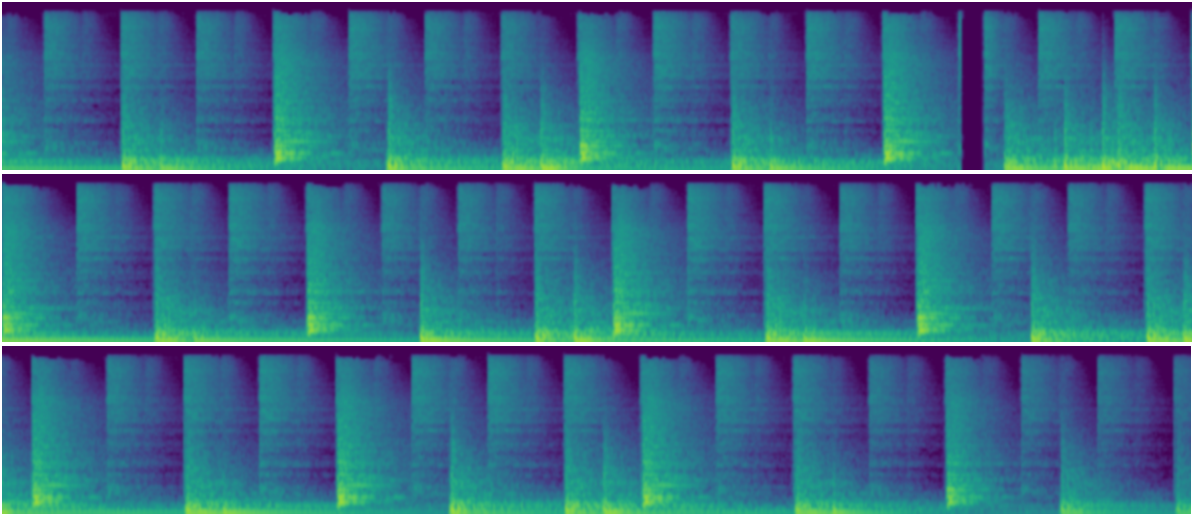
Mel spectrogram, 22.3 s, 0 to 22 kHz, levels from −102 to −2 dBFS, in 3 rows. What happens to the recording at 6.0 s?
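At 5.99 s the sound cuts off in mid-flow and stays silent until 6.14 s, a gap of about 150 ms, then carries on. This is a playback stall: the player most likely ran short of data or had its thread held up, so output stopped until it caught up. On a waveform the trace drops abruptly to a flat line for that span. A spectrogram shows a clean vertical band of empty energy across all frequencies.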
